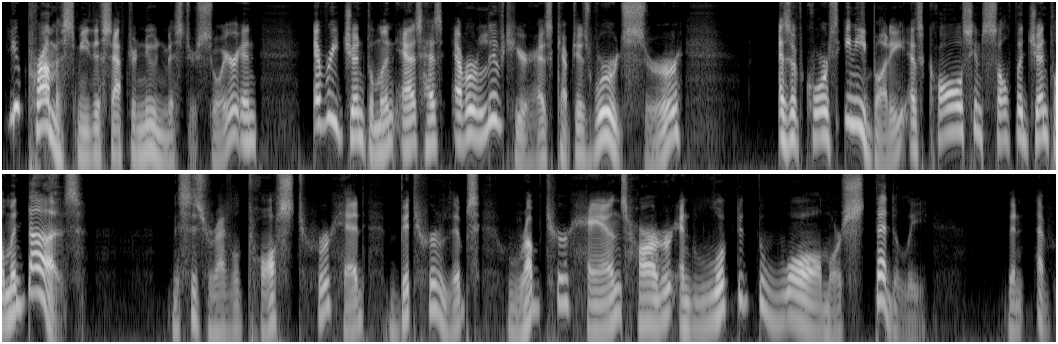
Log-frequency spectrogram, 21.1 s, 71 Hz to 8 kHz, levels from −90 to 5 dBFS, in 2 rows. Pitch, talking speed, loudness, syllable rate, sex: 145 Hz, 145 wpm, -23 LUFS, 4.6 syllables/s, male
